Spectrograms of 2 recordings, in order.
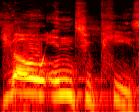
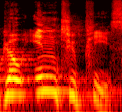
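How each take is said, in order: First: "Go into peace" slow, stress on "Go"; "Go" held, then "into peace"; slow emphasis. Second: "go into peace" drawn out, stress on "go"; "go" held long, "into peace" following; slow emphasis. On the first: Acted. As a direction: invite her gently, slowly. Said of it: "He says". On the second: Shown as a demonstration. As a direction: land on "go" slowly. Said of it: "the phrasing is actually a little more".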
